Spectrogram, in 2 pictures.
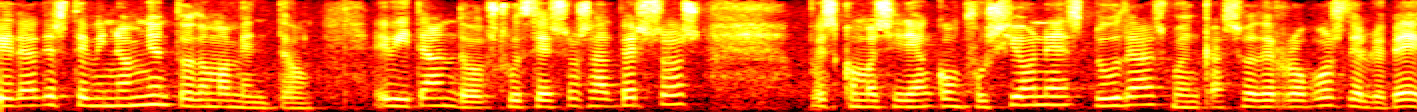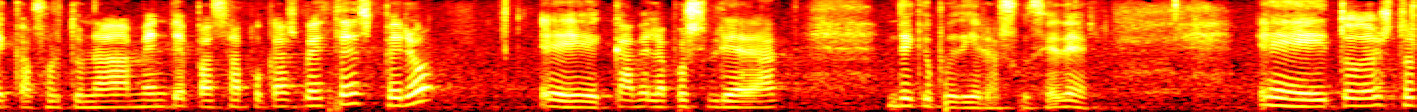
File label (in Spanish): voz identificacion recien nacido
